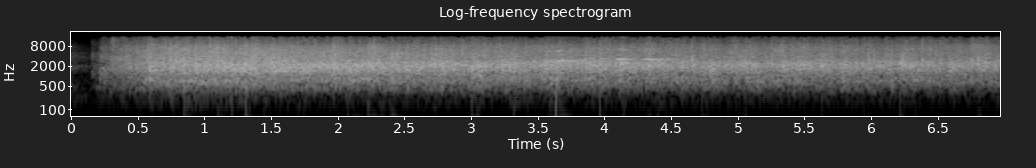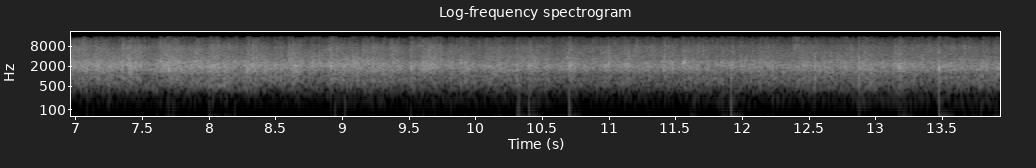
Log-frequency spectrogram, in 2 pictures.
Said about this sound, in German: Und wir würden gerne für diese Aufzeichnung des Politikteils jetzt einmal den Hörsaal donnernd hören.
